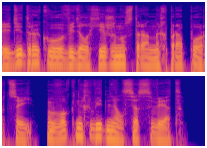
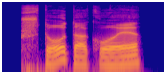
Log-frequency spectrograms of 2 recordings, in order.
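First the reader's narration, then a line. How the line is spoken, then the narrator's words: Loud rough half-giant voice. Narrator (Russian): спросил громким грубым голосом полувеликана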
